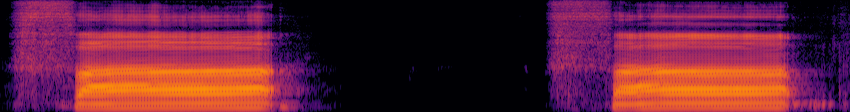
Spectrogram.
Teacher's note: سامنے والے دانتوں کا کنارہ جب نچلے ہونٹ پر لگے گا تو فا کی آواز پیدا ہوگی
